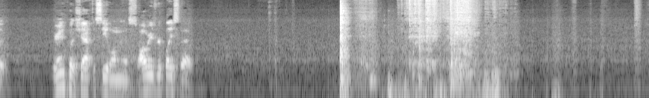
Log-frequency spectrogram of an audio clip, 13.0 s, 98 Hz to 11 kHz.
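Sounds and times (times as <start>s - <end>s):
metal parts clanking and rattling: 7.4s - 10.2s.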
